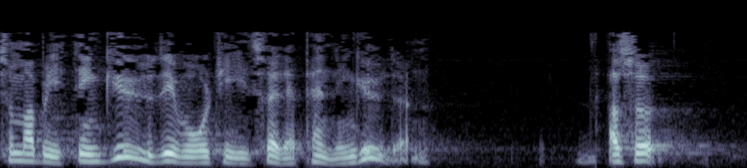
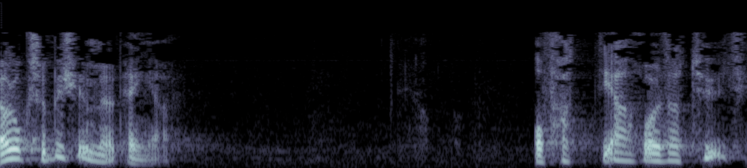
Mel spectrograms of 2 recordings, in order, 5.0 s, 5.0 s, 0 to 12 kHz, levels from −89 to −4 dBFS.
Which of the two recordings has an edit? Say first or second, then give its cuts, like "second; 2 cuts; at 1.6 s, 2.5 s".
first; 1 cut; at 4.0 s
